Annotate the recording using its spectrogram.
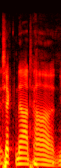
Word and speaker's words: Thich Nhat Hanh: Thich Nhat Hanh, yeah.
